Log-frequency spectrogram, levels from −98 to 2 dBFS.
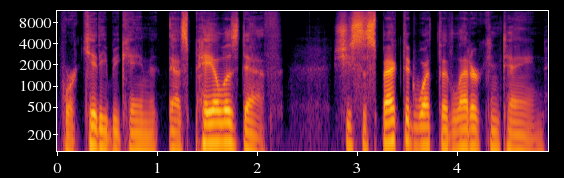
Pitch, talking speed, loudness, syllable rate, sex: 115 Hz, 160 wpm, -20 LUFS, 4.9 syllables/s, male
